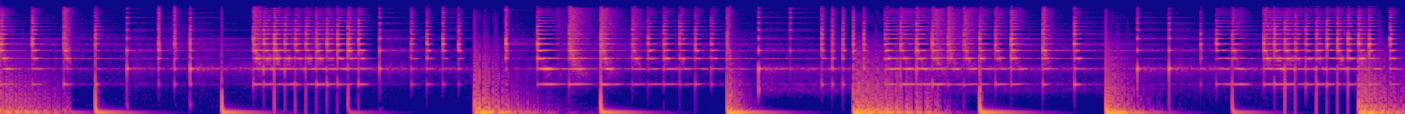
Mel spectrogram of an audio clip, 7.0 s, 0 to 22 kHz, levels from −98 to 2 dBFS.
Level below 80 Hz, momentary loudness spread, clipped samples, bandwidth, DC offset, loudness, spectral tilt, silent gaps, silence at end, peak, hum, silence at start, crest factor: -34 dBFS; 12 LU; under 0.1%; 18 kHz; under 0.1%; -29 LUFS; -1.5 dB/octave; none; 0 s; -10 dBFS; none; 0 s; 20 dB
